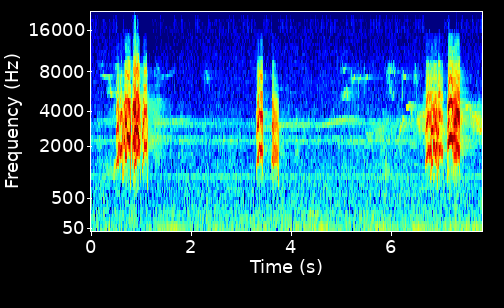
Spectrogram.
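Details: Rose-headed parakeet giving harsh, shrill screeching notes in three bursts, a tight cluster of raspy squeaks at the start, a quick pair mid-way and another doubled burst near the end, over a steady thin whistling hum.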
